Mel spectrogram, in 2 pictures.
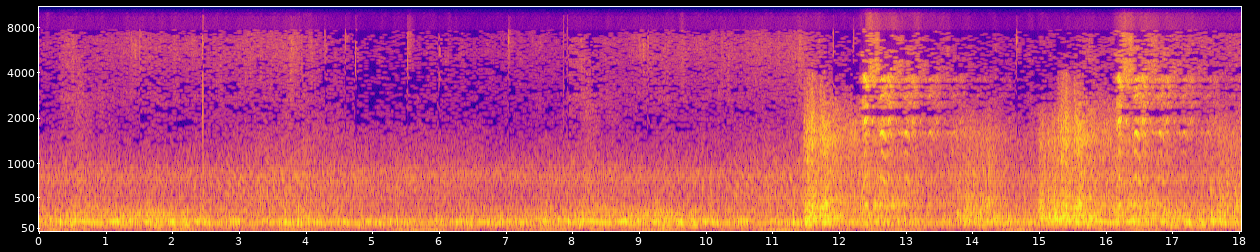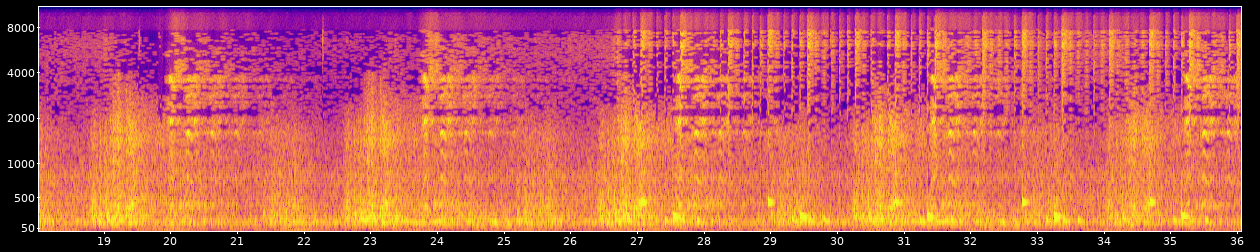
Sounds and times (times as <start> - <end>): House music: 26.7 - 36.0.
